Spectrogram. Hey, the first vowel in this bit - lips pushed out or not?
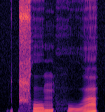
yes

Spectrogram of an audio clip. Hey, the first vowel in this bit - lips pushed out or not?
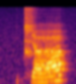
no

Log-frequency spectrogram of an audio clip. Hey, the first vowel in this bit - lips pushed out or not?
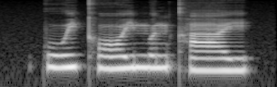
yes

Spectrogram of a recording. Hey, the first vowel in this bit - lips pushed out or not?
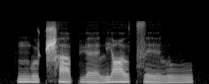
yes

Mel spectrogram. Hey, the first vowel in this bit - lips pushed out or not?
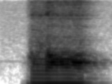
yes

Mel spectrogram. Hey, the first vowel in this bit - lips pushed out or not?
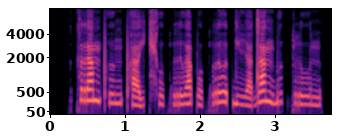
no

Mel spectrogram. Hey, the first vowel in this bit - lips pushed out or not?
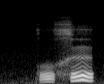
yes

